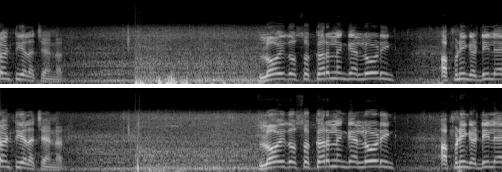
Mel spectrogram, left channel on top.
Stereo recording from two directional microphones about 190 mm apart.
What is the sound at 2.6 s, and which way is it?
Speech, 5° right (ahead or behind).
